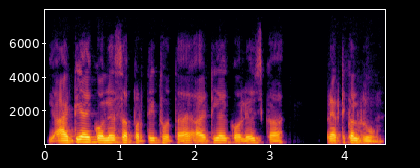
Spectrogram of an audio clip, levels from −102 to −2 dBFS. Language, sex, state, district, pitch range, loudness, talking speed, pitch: Hindi, male, Bihar, Gopalganj, 115-130 Hz, -18 LUFS, 170 wpm, 125 Hz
